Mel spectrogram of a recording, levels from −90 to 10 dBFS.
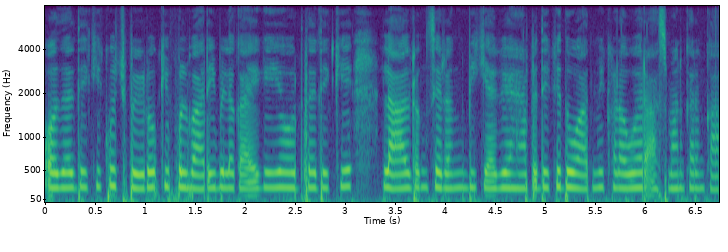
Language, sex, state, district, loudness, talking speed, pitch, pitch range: Hindi, female, Chhattisgarh, Sukma, -16 LUFS, 310 wpm, 230 Hz, 225-235 Hz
